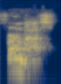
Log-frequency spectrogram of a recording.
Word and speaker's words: Fermat: he told me that Fermat would have pronounced the final T in his name, given the era and part of France he grew up in.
